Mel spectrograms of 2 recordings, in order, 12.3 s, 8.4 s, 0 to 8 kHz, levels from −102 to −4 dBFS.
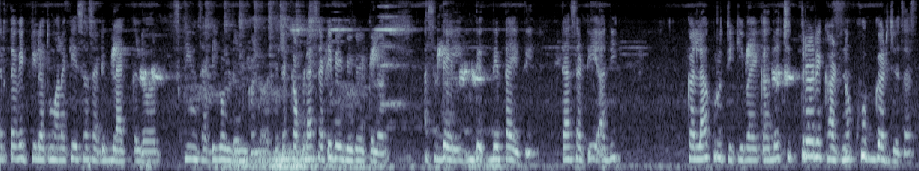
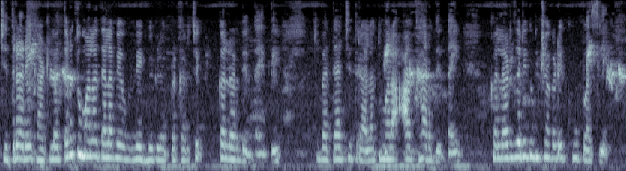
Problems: constant background noise, background conversations at intervals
